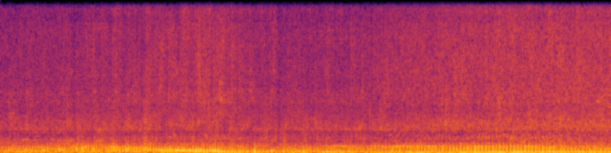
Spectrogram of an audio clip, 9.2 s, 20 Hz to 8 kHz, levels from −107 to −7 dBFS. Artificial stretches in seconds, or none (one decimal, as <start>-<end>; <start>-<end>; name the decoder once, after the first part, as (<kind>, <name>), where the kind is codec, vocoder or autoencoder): 1.0-5.6 (codec, HILCodec)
